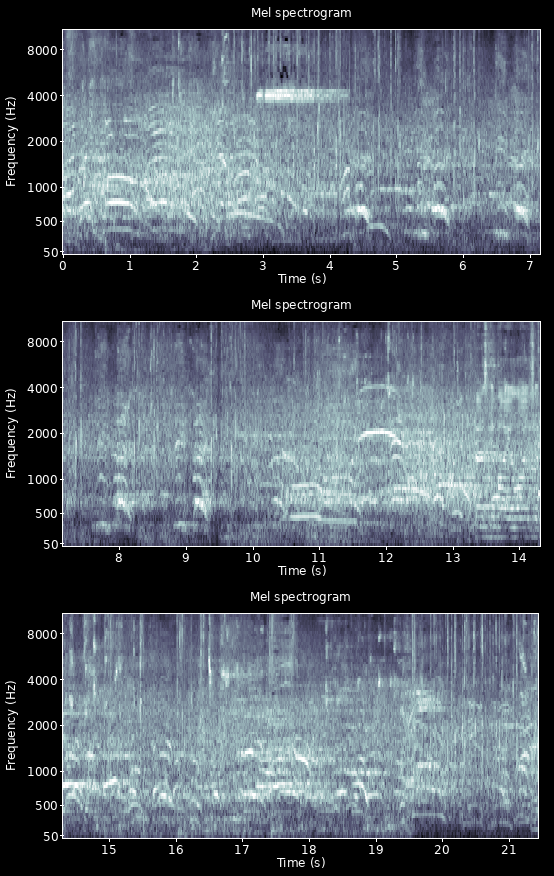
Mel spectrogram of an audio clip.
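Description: Live basketball game sound on a hardwood court: many short sneaker squeaks, the ball bouncing, and players' voices calling out. There is little crowd noise.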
